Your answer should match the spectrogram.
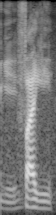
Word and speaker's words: Feige: how do you say his last name? It's not Feig, is it? – Feige. – Because there is a person whose same spelling goes by Feig.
